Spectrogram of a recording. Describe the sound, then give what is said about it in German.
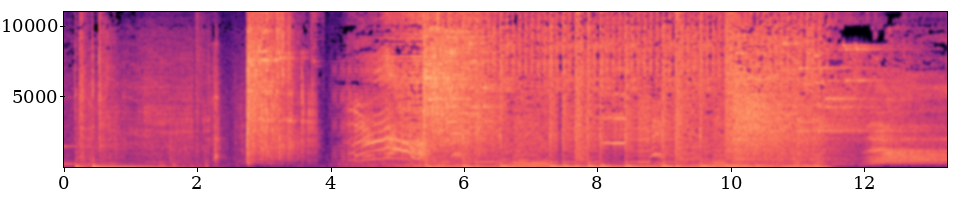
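Objects are smashed in a rage room: a few sharp breaking crashes, then a dense run of repeated impacts with glassy shattering and clinks over a loud, continuous layer. “in der Szene, die wir gerade gehört haben, wird die Protagonistin Anne Carlson von ihrem Mann mit einem Besuch im Rage Room überrascht.”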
